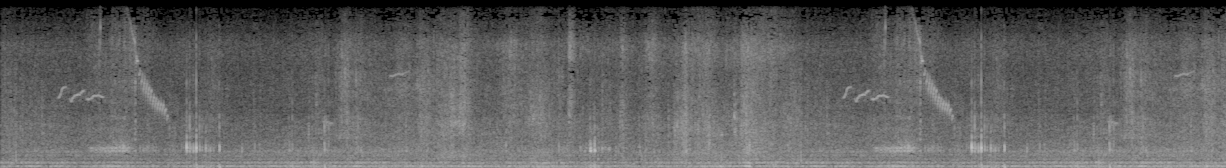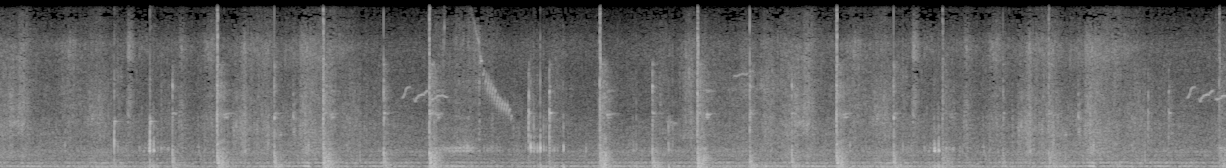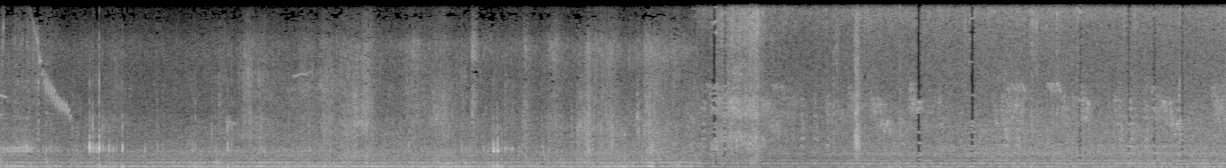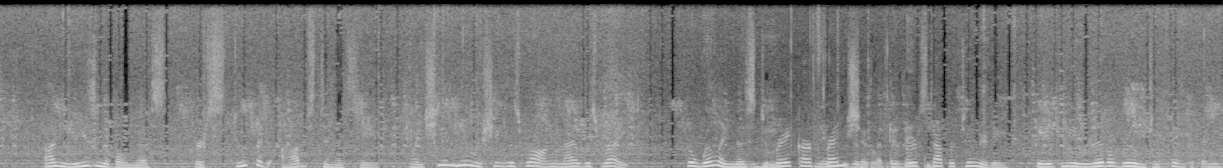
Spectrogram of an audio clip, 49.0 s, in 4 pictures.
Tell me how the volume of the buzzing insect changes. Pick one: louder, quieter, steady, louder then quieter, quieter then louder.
louder.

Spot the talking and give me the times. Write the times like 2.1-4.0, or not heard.
37.2-48.9.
